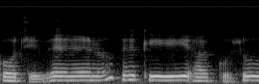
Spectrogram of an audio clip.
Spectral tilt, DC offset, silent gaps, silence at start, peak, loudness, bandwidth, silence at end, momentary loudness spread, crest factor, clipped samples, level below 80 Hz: -9 dB/octave; under 0.1%; none; 0 s; -10 dBFS; -23 LUFS; 16 kHz; 0 s; 8 LU; 12 dB; under 0.1%; -54 dBFS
